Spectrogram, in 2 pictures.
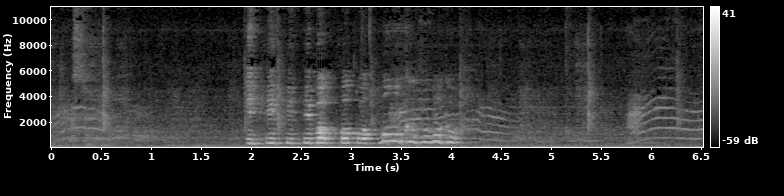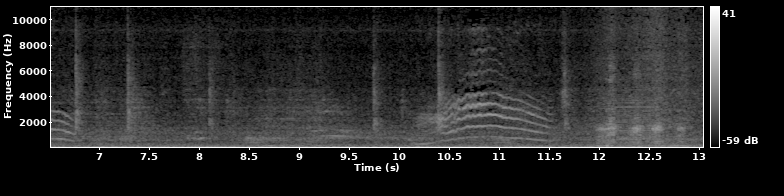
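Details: Kitten pestering a sleeping cat to get back at it, indoors. A burst of rapid squeaky cries comes around two to four seconds, then two clear arching meows at about six and eleven seconds, with a person speaking Japanese softly and a low background hum.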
